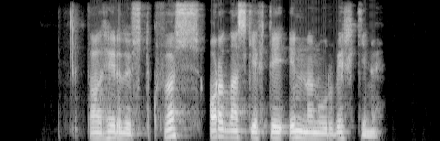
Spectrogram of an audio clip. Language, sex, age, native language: Icelandic, male, 40-49, Icelandic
